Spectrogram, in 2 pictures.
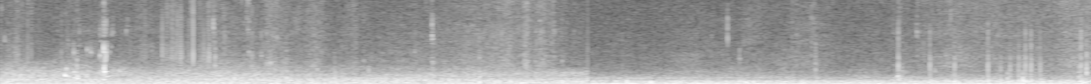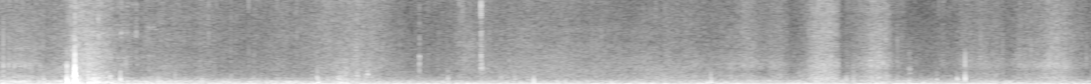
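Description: Outdoor lake sound with a steady low drone from about three seconds in, and one sharp click about six seconds in as a spinning rod and reel are handled for the next cast.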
